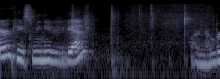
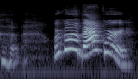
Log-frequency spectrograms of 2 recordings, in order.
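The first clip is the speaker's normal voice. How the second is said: laughing; 8 semitones higher, 9 dB louder, much slower than usual. Real, not acted. Answers her own question.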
